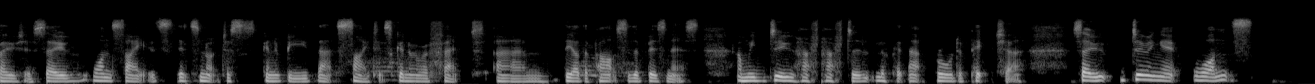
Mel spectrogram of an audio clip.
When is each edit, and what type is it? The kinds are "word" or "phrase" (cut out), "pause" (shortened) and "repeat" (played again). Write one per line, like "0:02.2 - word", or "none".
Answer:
0:08.2 - repeat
